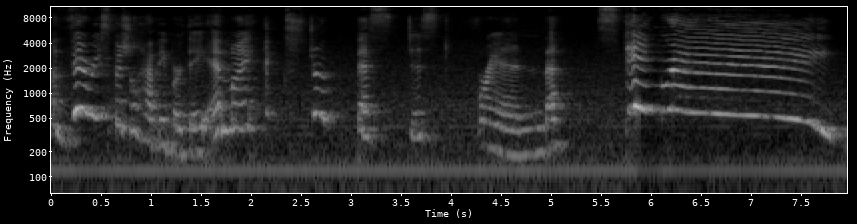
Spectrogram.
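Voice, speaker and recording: A woman voicing an excitable, affectionate little birthday girl in a storybook, gushing her announcements. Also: very high-pitched, drawn-out words, pitched above the performer's own voice, exaggerated voice. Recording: echoey room with faint hiss.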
